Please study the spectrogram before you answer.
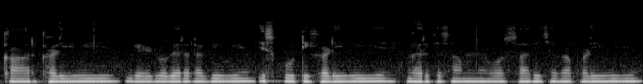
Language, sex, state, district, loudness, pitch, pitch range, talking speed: Hindi, male, Maharashtra, Pune, -22 LUFS, 135 Hz, 130-135 Hz, 205 wpm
